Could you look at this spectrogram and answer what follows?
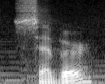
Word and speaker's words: sever: family name no s short sound sever so it's a stress on the second syllable sever sever all Stefan is brought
